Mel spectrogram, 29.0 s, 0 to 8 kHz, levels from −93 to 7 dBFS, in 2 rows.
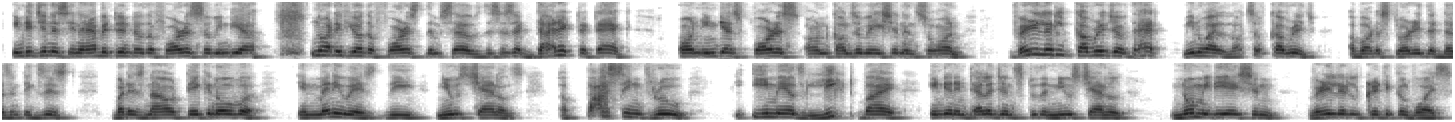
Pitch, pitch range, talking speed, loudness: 160 Hz, 145-175 Hz, 150 wpm, -16 LUFS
